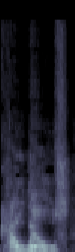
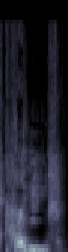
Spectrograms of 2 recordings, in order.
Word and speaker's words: Cowells: today right i'm like how do i say is it cow wells he said no it's cowls right so once i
